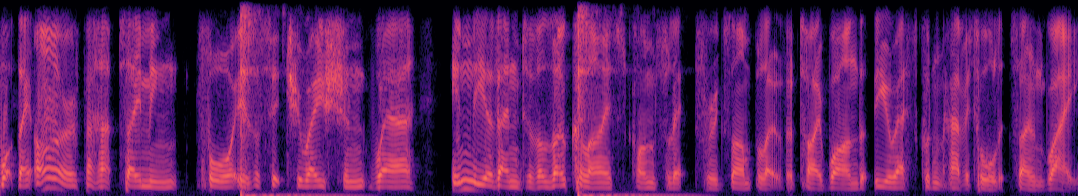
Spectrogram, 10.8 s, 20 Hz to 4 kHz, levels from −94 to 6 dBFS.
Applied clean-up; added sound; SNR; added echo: none; Tambourine; 7 dB; none.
